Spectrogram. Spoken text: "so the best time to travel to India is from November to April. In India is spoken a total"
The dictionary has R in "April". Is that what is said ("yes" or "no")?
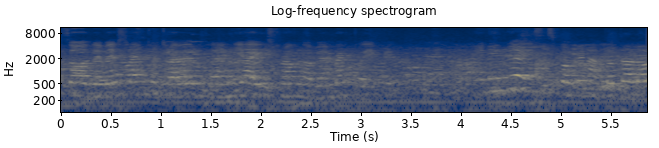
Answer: no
